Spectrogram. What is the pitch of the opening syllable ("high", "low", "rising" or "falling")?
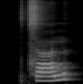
rising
